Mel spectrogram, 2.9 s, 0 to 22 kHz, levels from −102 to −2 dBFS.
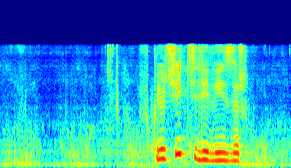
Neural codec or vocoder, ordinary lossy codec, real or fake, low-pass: codec, 16 kHz, 4.8 kbps, FACodec; none; fake; 7.2 kHz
